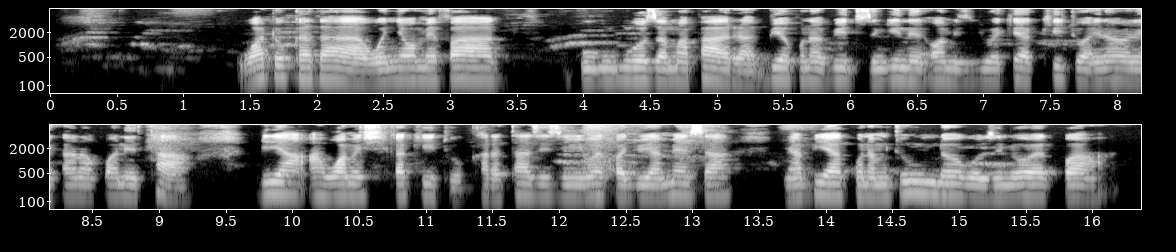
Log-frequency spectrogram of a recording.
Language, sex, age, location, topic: Swahili, male, 25-35, Wajir, health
